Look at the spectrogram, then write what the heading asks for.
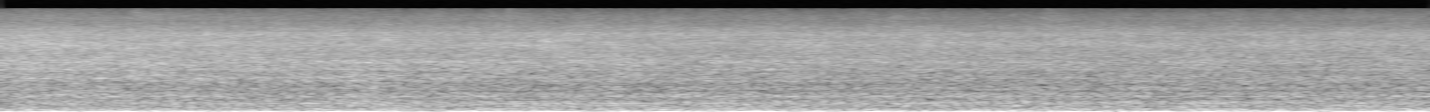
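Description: Fish frying in oil in a pan, a steady sizzle, over a steady low hum.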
